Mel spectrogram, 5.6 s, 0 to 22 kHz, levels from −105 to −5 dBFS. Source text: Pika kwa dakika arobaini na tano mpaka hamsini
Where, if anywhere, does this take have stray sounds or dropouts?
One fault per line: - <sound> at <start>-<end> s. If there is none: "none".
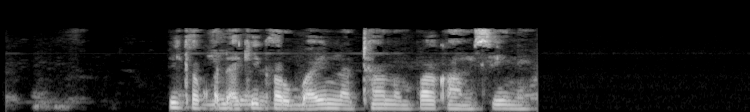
none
